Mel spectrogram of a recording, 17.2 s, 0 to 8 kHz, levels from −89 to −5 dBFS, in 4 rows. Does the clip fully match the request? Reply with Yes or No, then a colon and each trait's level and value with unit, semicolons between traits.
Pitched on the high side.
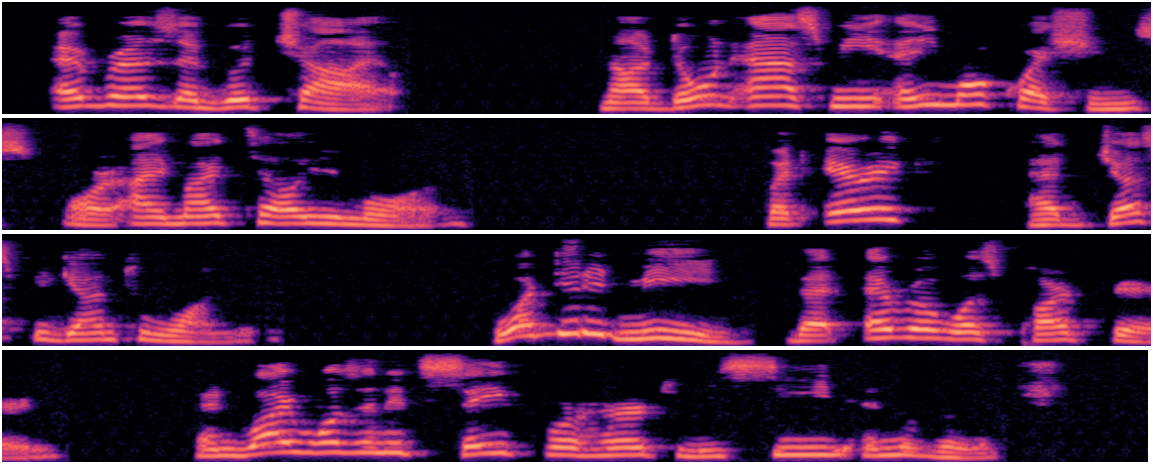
Yes: high, 195 Hz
